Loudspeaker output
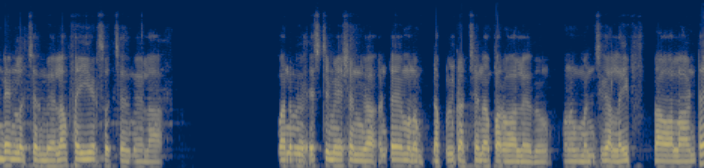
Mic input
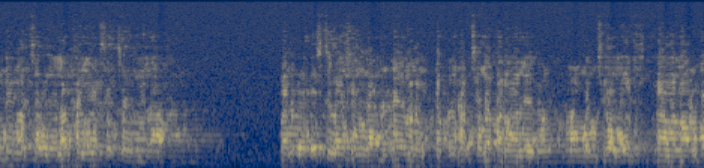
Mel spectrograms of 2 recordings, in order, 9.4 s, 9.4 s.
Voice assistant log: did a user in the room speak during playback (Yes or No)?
No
